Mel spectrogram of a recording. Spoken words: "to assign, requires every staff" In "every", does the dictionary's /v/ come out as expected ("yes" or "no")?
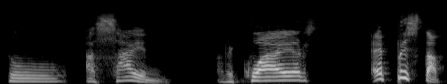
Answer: no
